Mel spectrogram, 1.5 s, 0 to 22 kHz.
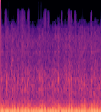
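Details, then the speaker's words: Car with stock V8 running a Lund ghost cam tune, no actual cams: deep rumbling idle with an uneven, inconsistent loping chop, changing slightly when the AC is switched on; engine must be kept above 1200 rpm. "normally when you hear a car loping it just says like chop chop chop chop chop but this one chops in a unique way and because you don't really you're not really running cams actual cams it's uh you're gonna get that inconsistency"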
